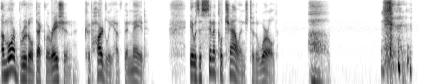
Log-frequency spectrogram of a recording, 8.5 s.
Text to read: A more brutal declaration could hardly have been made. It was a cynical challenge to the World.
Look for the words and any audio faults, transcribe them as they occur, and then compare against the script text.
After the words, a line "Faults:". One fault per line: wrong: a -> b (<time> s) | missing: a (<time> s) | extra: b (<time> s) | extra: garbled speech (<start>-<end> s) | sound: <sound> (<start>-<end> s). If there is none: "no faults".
A more brutal declaration could hardly have been made. It was a cynical challenge to the World.
Faults:
sound: breath (6.2-6.7 s)
sound: laugh (7.6-8.3 s)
